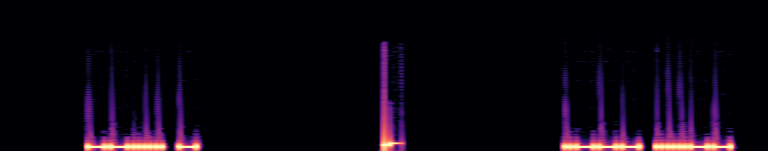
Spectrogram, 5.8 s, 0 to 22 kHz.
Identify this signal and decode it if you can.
Morse code, heard as a keyed tone, about 28 wpm, 700 Hz. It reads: 7T J3
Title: Single-Letter Single-Number 28wpm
